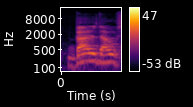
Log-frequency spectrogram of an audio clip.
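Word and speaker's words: baldaŭ: Baldao, c'est bientôt. Donc, ça s'écrit B-A-L-D-A-U chapeau.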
